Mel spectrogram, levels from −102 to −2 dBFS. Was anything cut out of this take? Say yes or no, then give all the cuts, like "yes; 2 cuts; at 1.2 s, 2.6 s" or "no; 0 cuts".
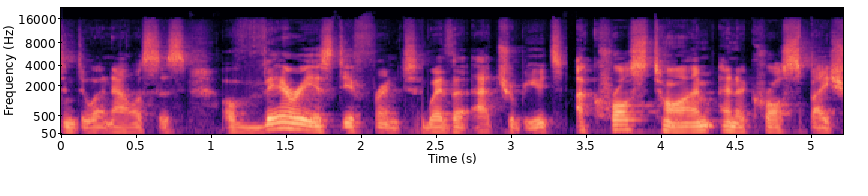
yes; 2 cuts; at 2.3 s, 3.3 s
